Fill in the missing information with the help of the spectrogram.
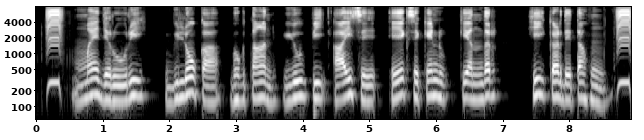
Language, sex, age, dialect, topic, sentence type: Hindi, male, 18-24, Awadhi Bundeli, banking, statement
